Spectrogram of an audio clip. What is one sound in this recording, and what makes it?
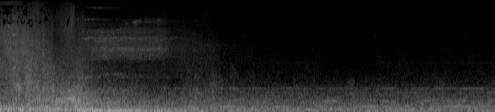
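Triumphant game music swells.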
